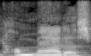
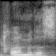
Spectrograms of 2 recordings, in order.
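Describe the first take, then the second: First: The word's middle part rhymes with lattice. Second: The word's middle part does not rhyme with lattice. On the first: This is the usual American pronunciation. "Americans tend to say clematis, which rhymes with lattice" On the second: This is the British pronunciation. "I say clematis like the Brits"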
